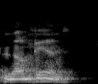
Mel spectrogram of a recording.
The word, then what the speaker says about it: Phnom Penh: Please go check out his new book, From Charleston to Phnom Penh. Is that how you pronounce it? – Yeah, Phnom Penh.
